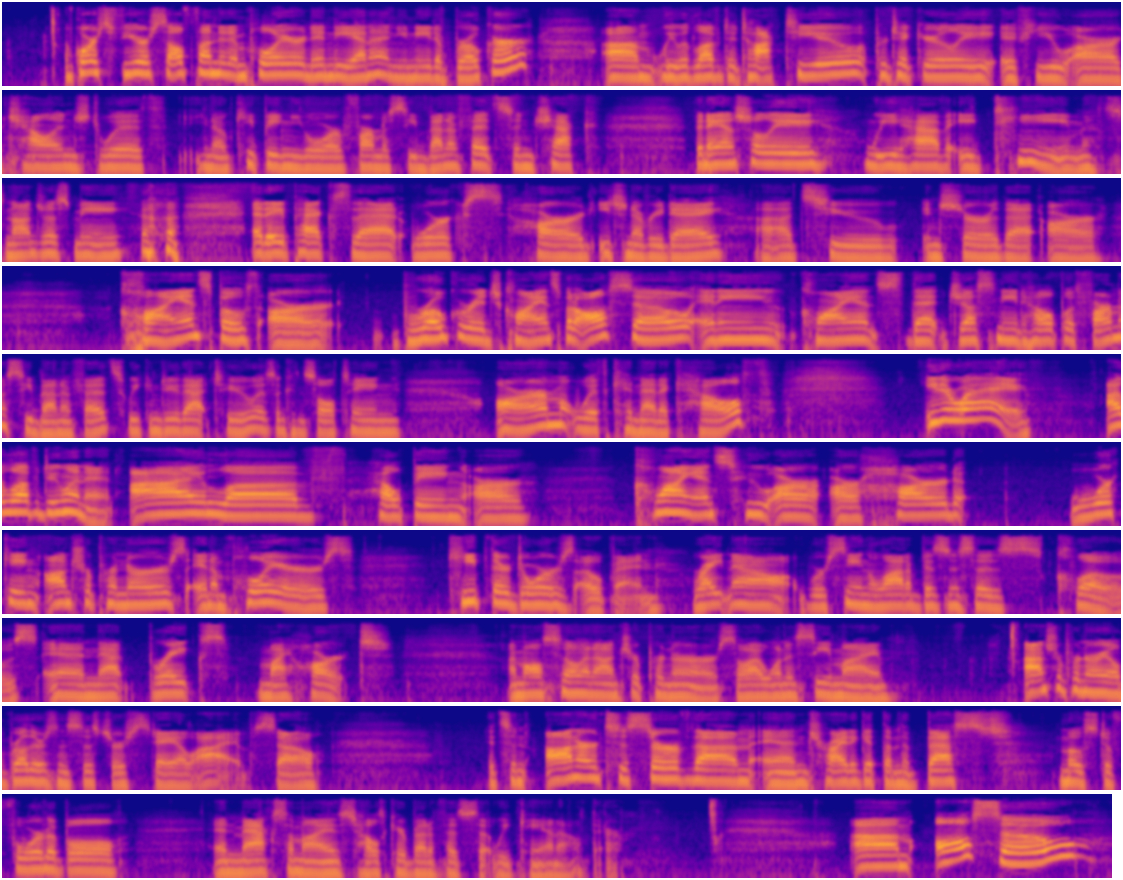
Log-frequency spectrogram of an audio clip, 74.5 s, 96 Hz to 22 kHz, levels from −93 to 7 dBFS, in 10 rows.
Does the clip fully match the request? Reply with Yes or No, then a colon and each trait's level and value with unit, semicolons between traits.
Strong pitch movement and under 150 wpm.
No: average, 4.1 semitones; slow, 135 wpm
